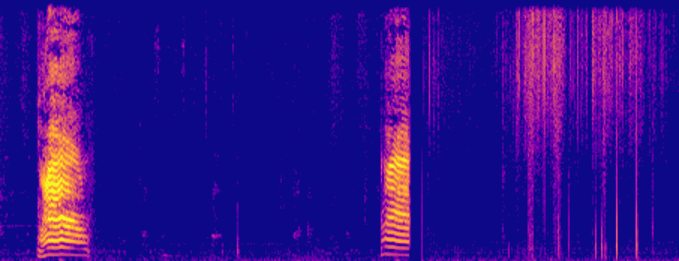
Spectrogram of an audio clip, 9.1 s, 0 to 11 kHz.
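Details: Domestic cat, one of three housecats (a brown tabby, a short-legged Munchkin and an Abyssinian) shown in daily life on 8 May 2024, gives two clear harmonic meows, a longer one then a brief one about four seconds later, followed by light indoor tapping clicks.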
